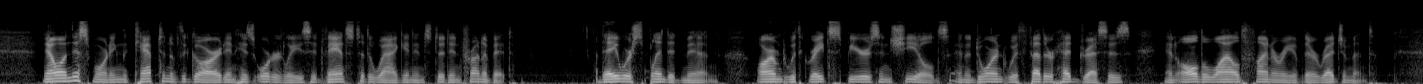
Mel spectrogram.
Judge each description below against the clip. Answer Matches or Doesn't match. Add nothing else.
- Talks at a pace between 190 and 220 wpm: Matches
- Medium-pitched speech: Doesn't match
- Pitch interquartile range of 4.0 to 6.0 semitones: Doesn't match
